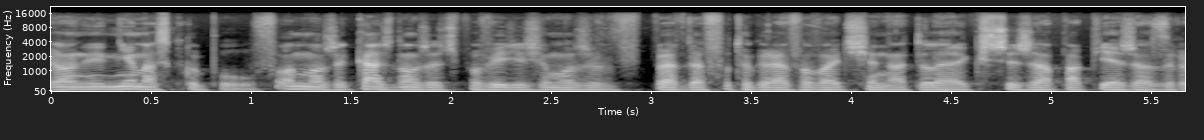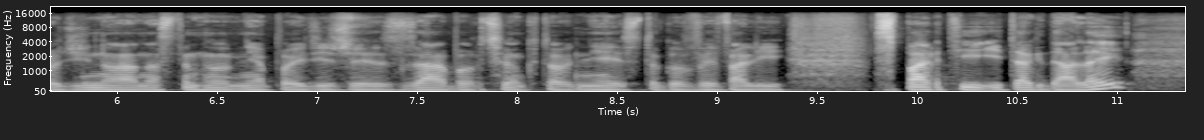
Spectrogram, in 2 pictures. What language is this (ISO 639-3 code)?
pol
